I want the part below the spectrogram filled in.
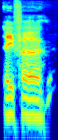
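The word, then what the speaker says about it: Aoife: Um Eva, uh for those of you don't speak Gaelic, is spelled A E I O F E. So, don't use or something. Yeah, don't don't use phonetics.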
